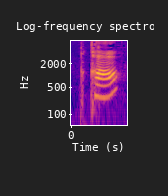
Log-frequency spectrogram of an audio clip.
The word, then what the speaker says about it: bqa: Bqa, bqa, bqa, c'est rester. Donc il y a un qaf, tu vois. Bqa. Si tu ne sais pas le prononcer, ce fameux qaf, j'avais fait une vidéo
